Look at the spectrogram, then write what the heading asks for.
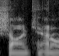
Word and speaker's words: Sean Cannell: My name's Sean Cannell, rhymes with YouTube channel.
